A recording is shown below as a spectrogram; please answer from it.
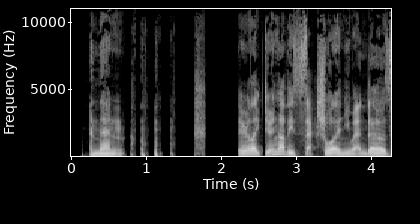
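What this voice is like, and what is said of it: Usual voice. Nothing is said of it.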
